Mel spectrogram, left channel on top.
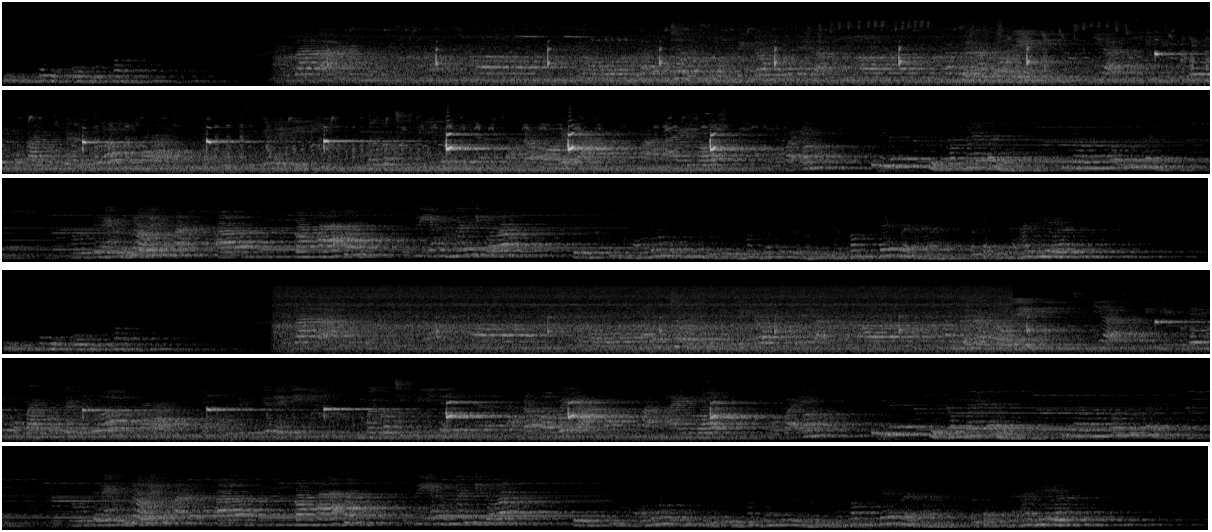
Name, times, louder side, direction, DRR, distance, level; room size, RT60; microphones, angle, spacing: voice 1, 0.0-1.4 20.1-20.3 20.8-22.2 22.6-23.7 29.9-33.6 34.0-34.8, equal, 20° left, -6 dB, 2.2 m, -44 dB
voice 2, 2.4-19.3 19.7-20.2 21.5-21.6 23.1-23.3 24.4-24.5 24.8-27.8 28.2-29.3 31.7-31.9 34.5-34.8, equal, 15° right, -6 dB, 1.1 m, -43 dB
sound 1, 2.7-20.5, left 8 dB, 70° left, 0.3 m, -36 dB
sound 2, 2.7-10.1, right 4 dB, 90° right, 0.7 m, -47 dB
sound 3, 21.2-30.3, right 3 dB, 60° right, 1.1 m, -53 dB
14.5 x 6.3 x 3.7 m, 2.5 s
head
